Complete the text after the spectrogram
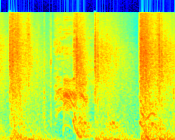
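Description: A fighter crashes to the ground with a heavy thump.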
